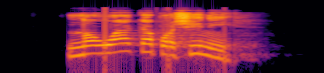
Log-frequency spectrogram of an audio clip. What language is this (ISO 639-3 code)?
prq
